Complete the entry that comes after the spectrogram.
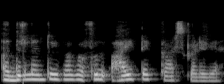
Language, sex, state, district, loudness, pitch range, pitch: Kannada, female, Karnataka, Mysore, -22 LUFS, 195-230 Hz, 215 Hz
